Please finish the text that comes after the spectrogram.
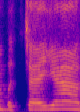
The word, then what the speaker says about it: Berjaya: Semoga berjaya đó không nào. Cái chữ dây này đấy các bạn, dây chúng ta đọc giống như chữ dây tiếng Anh.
